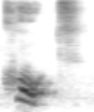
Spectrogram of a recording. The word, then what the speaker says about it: caught: Because the advanced student is going to hear Coach Shane say caught. But then they're going to hear somebody else say quote. And they're going to say, what? Why is it different? And you look in the dictionary says caught. But the other guy was in America, Then you go to Forvo and you start clicking around and you can see, aha, people over here say this, people over here say this.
